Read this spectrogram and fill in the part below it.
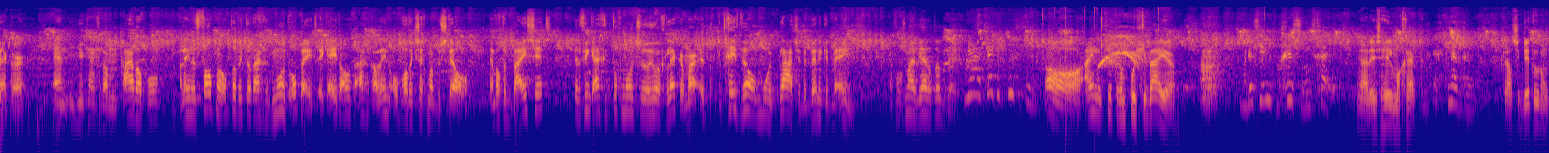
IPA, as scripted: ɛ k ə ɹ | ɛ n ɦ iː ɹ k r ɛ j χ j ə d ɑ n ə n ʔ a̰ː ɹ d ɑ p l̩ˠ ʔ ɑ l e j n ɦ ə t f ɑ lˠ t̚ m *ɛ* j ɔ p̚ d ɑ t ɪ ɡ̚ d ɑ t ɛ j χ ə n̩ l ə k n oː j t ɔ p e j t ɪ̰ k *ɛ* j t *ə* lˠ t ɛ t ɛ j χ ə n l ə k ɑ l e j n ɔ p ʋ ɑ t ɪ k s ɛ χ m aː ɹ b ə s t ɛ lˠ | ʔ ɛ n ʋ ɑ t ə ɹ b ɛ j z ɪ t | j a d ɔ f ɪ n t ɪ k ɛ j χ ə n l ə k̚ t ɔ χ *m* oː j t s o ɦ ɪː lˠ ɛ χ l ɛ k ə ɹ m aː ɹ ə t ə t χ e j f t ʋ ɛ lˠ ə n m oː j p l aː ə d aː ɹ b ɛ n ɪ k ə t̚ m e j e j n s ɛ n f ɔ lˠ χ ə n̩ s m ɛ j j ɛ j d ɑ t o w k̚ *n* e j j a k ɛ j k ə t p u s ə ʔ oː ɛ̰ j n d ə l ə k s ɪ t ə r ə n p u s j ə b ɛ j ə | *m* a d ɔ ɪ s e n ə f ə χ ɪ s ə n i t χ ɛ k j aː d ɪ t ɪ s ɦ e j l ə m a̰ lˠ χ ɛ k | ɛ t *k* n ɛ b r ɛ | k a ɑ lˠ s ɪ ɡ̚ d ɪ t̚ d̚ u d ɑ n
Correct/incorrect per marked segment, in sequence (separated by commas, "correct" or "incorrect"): correct, incorrect, incorrect, incorrect, incorrect, correct, correct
